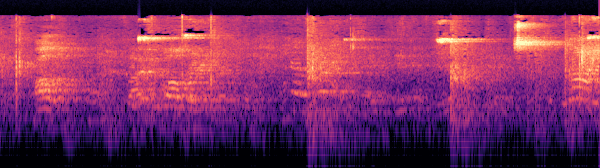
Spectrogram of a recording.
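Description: Basketball game sounds in a gym: a basketball bouncing on the hardwood court, short high squeaks of sneakers, and shouts from players and spectators, all echoing in the hall.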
